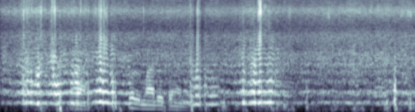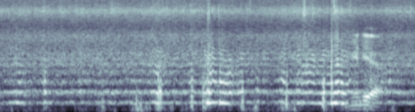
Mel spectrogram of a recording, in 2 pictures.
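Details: Swarming buzz of Asian honey bees (Apis cerana) at a kept hive box during a honey harvest, with rising and falling whines of passing bees over a constant drone, plus clicks and tapping.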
